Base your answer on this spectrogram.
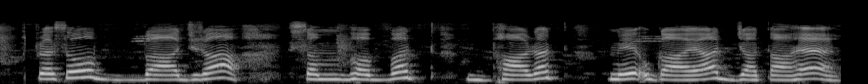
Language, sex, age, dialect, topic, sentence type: Hindi, female, 51-55, Marwari Dhudhari, agriculture, statement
